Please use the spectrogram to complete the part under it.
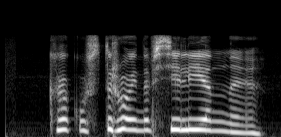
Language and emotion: Russian, sad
